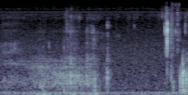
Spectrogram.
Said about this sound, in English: I'm gonna take a sip of coffee real quick because some addictions you just never get rid of.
